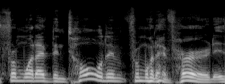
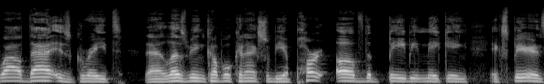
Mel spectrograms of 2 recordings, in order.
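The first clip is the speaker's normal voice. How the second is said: usual speaking voice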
